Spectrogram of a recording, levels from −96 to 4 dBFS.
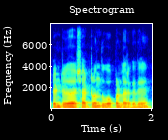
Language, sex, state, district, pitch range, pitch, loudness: Tamil, male, Tamil Nadu, Kanyakumari, 110-120 Hz, 115 Hz, -17 LUFS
